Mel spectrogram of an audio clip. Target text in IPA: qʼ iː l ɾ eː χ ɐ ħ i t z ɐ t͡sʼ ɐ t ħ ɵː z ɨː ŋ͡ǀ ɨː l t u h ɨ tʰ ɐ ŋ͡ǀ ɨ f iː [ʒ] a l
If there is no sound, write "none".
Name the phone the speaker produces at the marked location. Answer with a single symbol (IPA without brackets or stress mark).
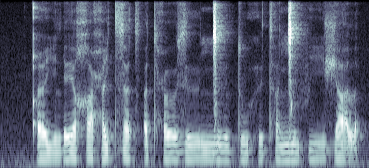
ʒ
